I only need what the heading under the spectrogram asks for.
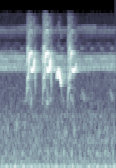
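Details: Cinereous tit in the wild, recorded to lure birds for trapping: three quick, loud, high chirping notes in close succession over a thin, constant insect hum.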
